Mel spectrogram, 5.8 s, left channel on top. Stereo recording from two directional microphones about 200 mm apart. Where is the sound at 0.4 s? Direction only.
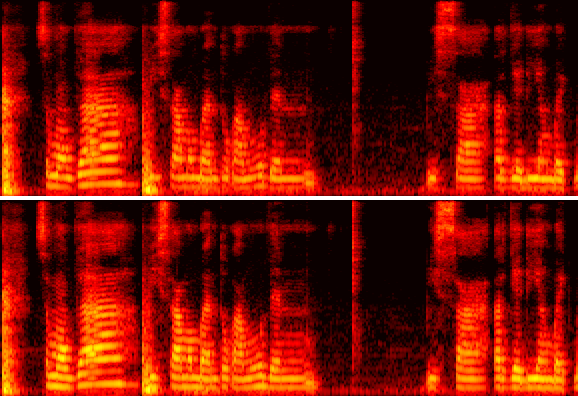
50° right (ahead or behind).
